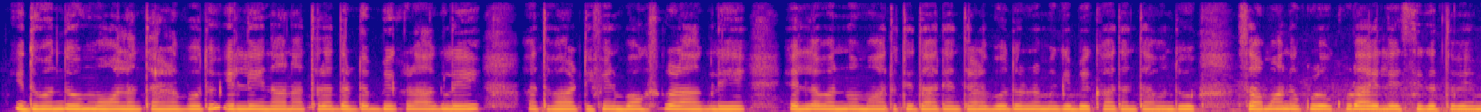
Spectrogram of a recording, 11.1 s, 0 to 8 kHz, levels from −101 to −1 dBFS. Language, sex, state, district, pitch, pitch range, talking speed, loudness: Kannada, female, Karnataka, Gulbarga, 240 Hz, 230-245 Hz, 135 wpm, -27 LUFS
